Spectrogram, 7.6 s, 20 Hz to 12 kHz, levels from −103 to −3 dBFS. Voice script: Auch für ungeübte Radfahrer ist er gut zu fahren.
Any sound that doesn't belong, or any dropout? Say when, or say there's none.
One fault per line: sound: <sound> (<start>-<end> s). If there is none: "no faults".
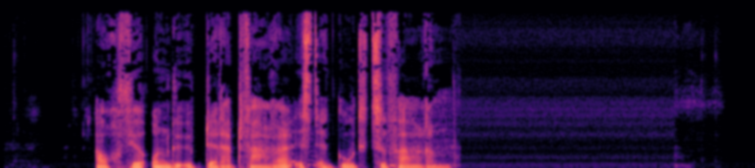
no faults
